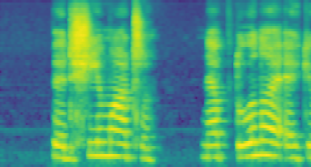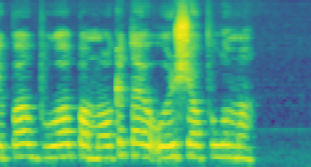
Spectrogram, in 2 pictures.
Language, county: Lithuanian, Šiauliai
